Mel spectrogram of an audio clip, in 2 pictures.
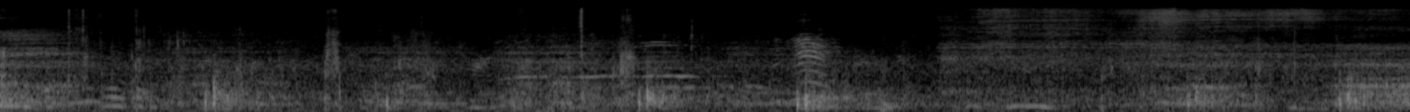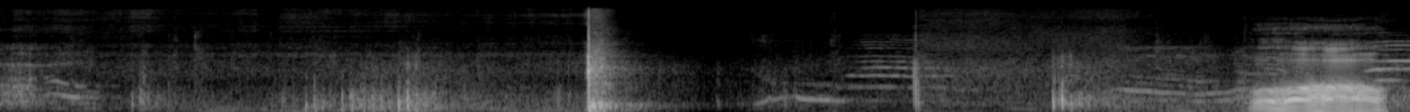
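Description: A Green Fish firework goes off outdoors on a holiday weekend, with faint crackles and a single sharp pop, then a brief louder fizzing, swirling burst near the end. People talk and exclaim throughout.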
